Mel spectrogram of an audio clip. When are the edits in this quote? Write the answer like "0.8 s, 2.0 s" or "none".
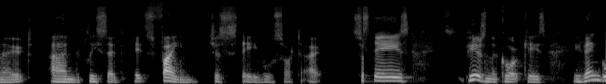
3.6 s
